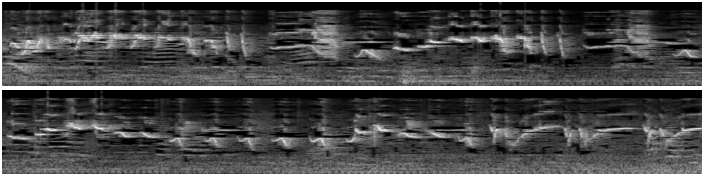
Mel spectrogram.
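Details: Kacer, an Oriental magpie-robin, singing in ngobra style during a fight. Rich, varied phrases of clear whistles, sliding notes and short trills come in bursts with brief gaps, over a soft low rumble.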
